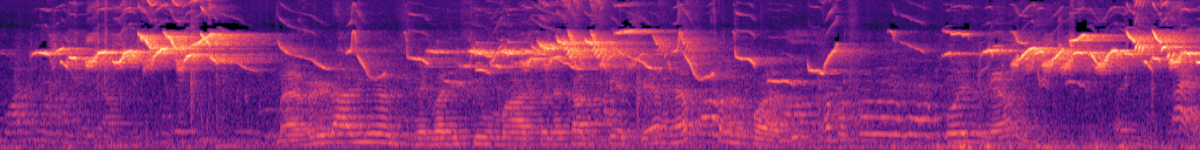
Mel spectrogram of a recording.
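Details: Several double-collared seedeaters kept for song training, singing together in a session: dense, fast, high-pitched twittering phrases with sweeping whistled notes and buzzy trills, overlapping almost continuously with brief pauses.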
